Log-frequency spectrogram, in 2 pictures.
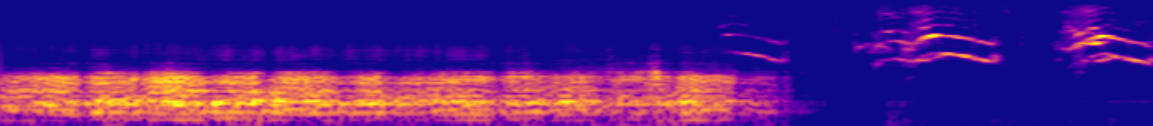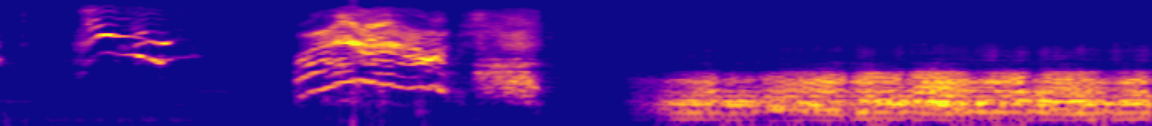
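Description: Low, continuous purring opens and closes the passage, a soft rumbling drone. In between, a domestic cat utters a few brief, bending meows, then a rough, breathy hiss or spit.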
